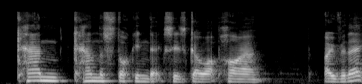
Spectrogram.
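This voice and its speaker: A man with a British accent. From England. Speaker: investment commentator. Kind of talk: podcast interview. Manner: halting, repeated words.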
